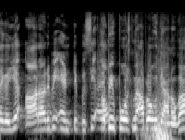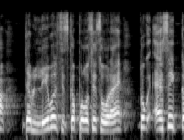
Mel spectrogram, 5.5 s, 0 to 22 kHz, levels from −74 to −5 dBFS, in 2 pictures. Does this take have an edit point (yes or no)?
yes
